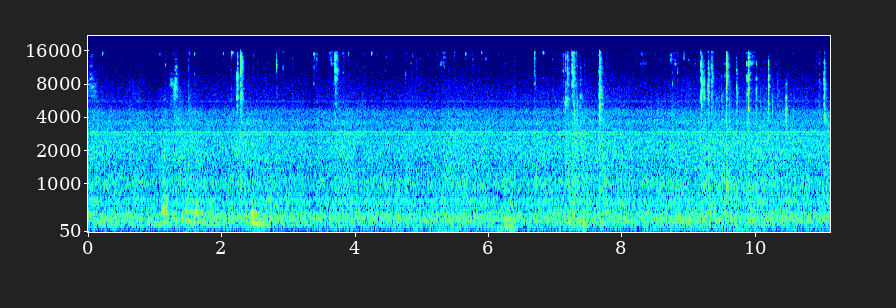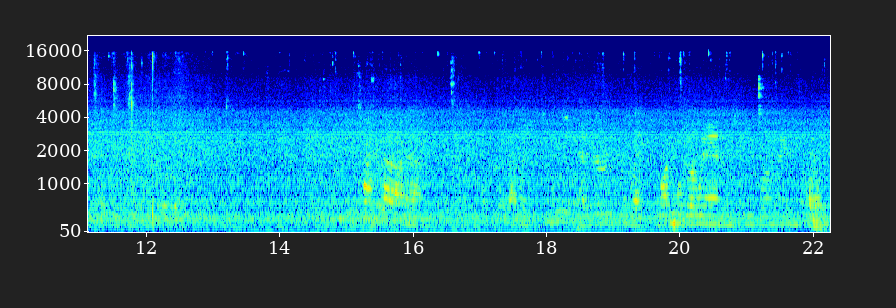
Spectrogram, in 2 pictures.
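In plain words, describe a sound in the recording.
A woman speaks into a microphone across a large room, faint and echoing.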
